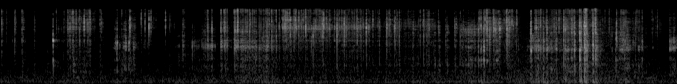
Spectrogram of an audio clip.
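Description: A palm-sized bar of orange soap with yellow stripes, held in the hand, is scored into a grid and carved into small cubes with a box-cutter blade. Dry, bright scraping and crisp crunching cuts run in quick bursts with almost no low end. Crumbly cubes fall off as the blade works through the bar.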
